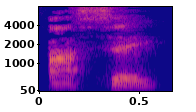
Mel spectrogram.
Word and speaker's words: Ace: is, which is ACE is the first three letters, which is really supposed to be pronounced Ase.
